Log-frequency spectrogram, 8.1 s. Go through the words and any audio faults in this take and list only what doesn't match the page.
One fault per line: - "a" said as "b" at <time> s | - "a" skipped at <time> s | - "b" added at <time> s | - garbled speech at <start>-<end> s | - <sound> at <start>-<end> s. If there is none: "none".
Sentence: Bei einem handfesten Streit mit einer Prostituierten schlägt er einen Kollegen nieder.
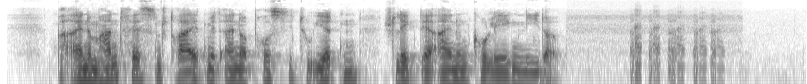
- laugh at 6.3-7.3 s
